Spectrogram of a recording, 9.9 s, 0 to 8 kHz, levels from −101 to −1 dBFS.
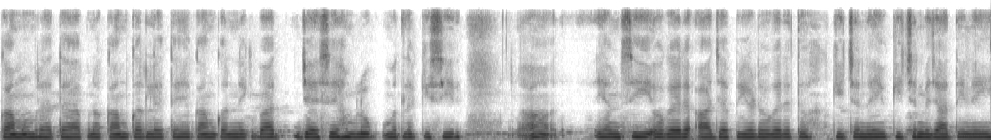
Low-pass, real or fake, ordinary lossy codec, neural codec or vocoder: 7.2 kHz; real; none; none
